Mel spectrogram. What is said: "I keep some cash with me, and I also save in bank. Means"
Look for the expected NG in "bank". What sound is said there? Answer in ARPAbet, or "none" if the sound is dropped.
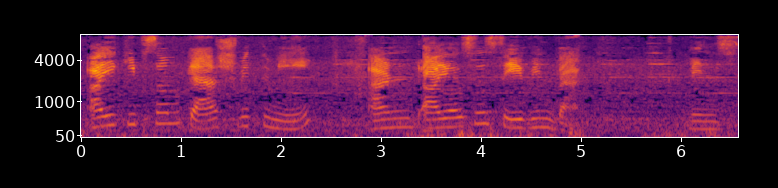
none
